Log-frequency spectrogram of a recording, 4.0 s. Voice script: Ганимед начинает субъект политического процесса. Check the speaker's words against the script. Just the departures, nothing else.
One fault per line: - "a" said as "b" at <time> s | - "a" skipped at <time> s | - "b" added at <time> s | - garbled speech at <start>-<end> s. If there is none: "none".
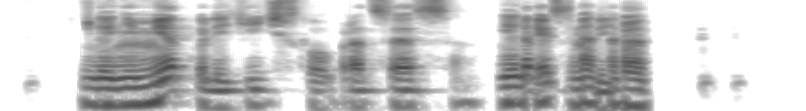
- "начинает субъект" skipped at 1.0 s
- garbled speech at 2.5-3.3 s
